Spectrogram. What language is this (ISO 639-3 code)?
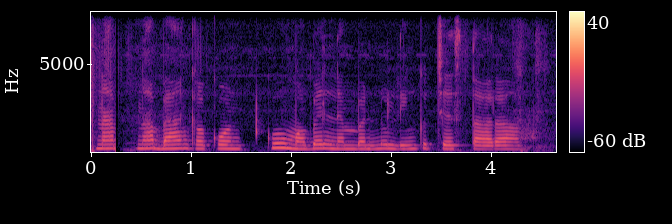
tel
